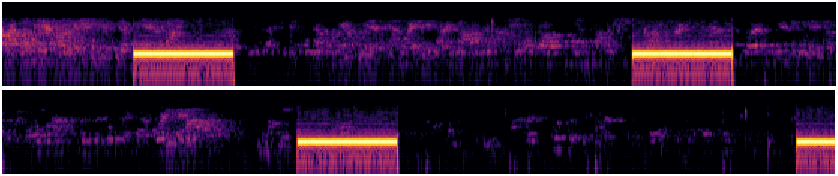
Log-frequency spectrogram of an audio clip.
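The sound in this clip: Ringback tone of an outgoing telephone call: four loud, steady, mid-pitched beeps about a second long, evenly spaced roughly five seconds apart, with faint background sound between them and the last beep cut off.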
